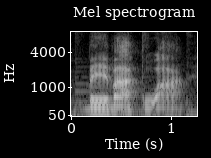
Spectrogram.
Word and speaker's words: Bevacqua: Su apellido se pronuncia Bebca y en italiano quiere decir bebe agua.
